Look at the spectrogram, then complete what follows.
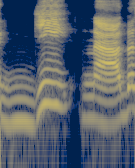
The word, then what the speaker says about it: guinada: Aqui você leria guinada, sem a pronúncia do U, e aqui você leria linguiça, porque haveria trema nesse U aqui, ó.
